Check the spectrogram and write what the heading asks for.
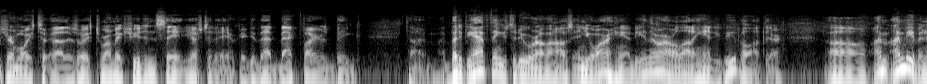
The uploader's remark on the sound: Phone call from a consultant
